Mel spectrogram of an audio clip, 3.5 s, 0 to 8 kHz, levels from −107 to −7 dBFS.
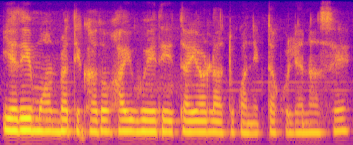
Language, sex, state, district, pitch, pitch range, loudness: Nagamese, female, Nagaland, Dimapur, 190 Hz, 180-195 Hz, -18 LUFS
